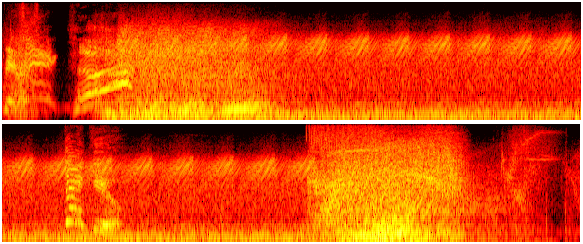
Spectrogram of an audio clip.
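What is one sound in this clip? A powerful energy aura roars steadily, with a fast pulsing hum.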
